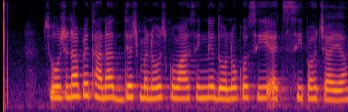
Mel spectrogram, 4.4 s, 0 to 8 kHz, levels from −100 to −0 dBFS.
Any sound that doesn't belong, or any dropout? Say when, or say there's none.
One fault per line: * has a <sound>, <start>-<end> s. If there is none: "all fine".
all fine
